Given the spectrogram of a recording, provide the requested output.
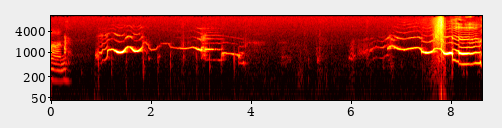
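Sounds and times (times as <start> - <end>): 
baby in need of a diaper change whining: 0.9 - 4.0, 6.0 - 8.6.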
